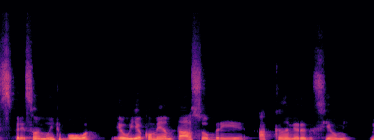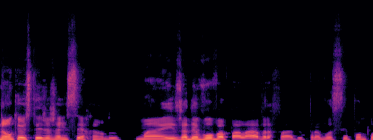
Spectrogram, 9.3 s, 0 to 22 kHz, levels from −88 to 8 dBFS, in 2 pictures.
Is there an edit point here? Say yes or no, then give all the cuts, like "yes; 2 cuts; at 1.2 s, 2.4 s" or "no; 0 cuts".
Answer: yes; 3 cuts; at 1.3 s, 4.4 s, 6.2 s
